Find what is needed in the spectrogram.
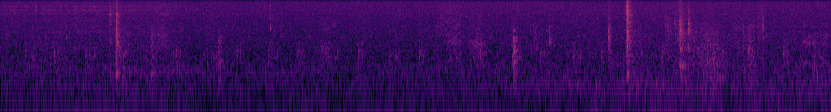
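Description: A clock ticking faintly over a steady low hum, with a few sharper clicks about five to seven seconds in.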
